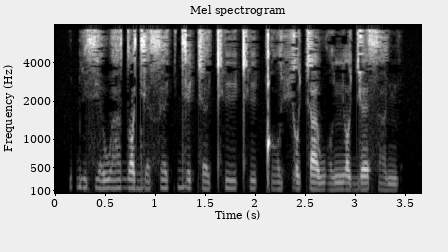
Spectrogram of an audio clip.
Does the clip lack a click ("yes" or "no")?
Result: no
